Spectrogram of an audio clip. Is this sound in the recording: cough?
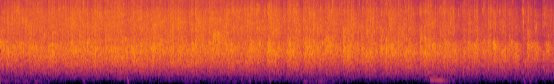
no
